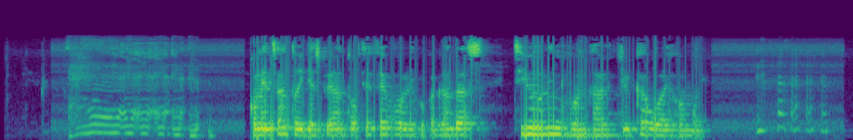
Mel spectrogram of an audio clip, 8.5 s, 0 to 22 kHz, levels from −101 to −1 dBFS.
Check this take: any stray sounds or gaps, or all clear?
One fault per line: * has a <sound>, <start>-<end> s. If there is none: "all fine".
* has a laugh, 0.6-2.2 s
* has a laugh, 7.5-8.3 s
